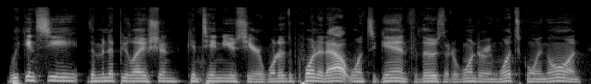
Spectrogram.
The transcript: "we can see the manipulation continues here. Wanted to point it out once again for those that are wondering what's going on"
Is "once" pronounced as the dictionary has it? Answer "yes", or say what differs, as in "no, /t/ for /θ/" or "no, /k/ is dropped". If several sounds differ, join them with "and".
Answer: yes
